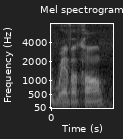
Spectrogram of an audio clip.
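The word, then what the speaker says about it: Revachol: But someone has to stay strong for Revocol. He pronounces Revocol with a hard K, unlike other people.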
